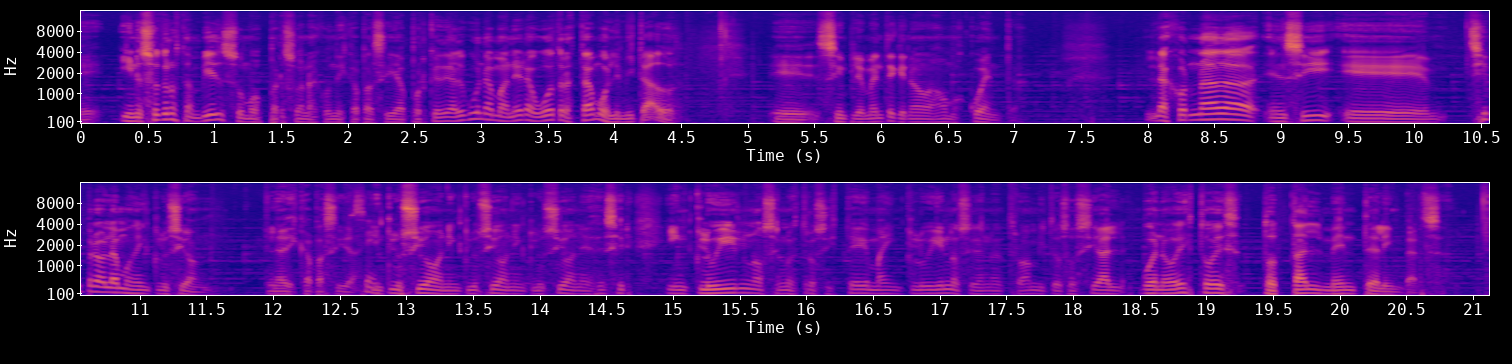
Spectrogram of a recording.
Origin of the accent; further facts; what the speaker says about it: Capilla del Monte, Córdoba, Argentina; cerrarlo en Capilla del Monte. Mi pueblo, mi cuartel, ¿no?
